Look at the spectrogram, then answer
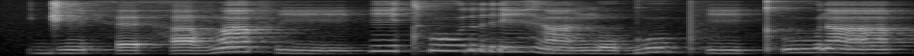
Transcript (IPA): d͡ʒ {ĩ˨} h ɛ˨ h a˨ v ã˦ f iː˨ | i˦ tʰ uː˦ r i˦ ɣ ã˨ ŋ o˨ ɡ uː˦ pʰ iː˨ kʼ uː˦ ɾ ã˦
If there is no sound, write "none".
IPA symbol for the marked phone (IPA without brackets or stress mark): ĩ˨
